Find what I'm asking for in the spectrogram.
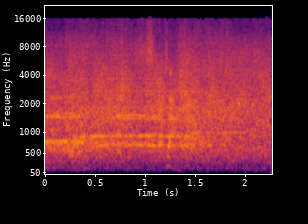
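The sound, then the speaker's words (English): Applause rises from an audience at a live talk show: a full, even rush of clapping that holds at a steady level for a couple of seconds, without voices. “Thanks for the applause, everybody.”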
